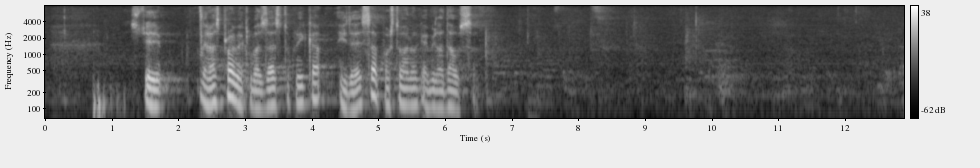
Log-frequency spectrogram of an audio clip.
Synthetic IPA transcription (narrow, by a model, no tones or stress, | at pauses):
seiɾaspɾaʋimjeklˠuːbazaːst̪upnikaid̪eesapo̞ʃt̪oʋano̞ɡemilad̪ausa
